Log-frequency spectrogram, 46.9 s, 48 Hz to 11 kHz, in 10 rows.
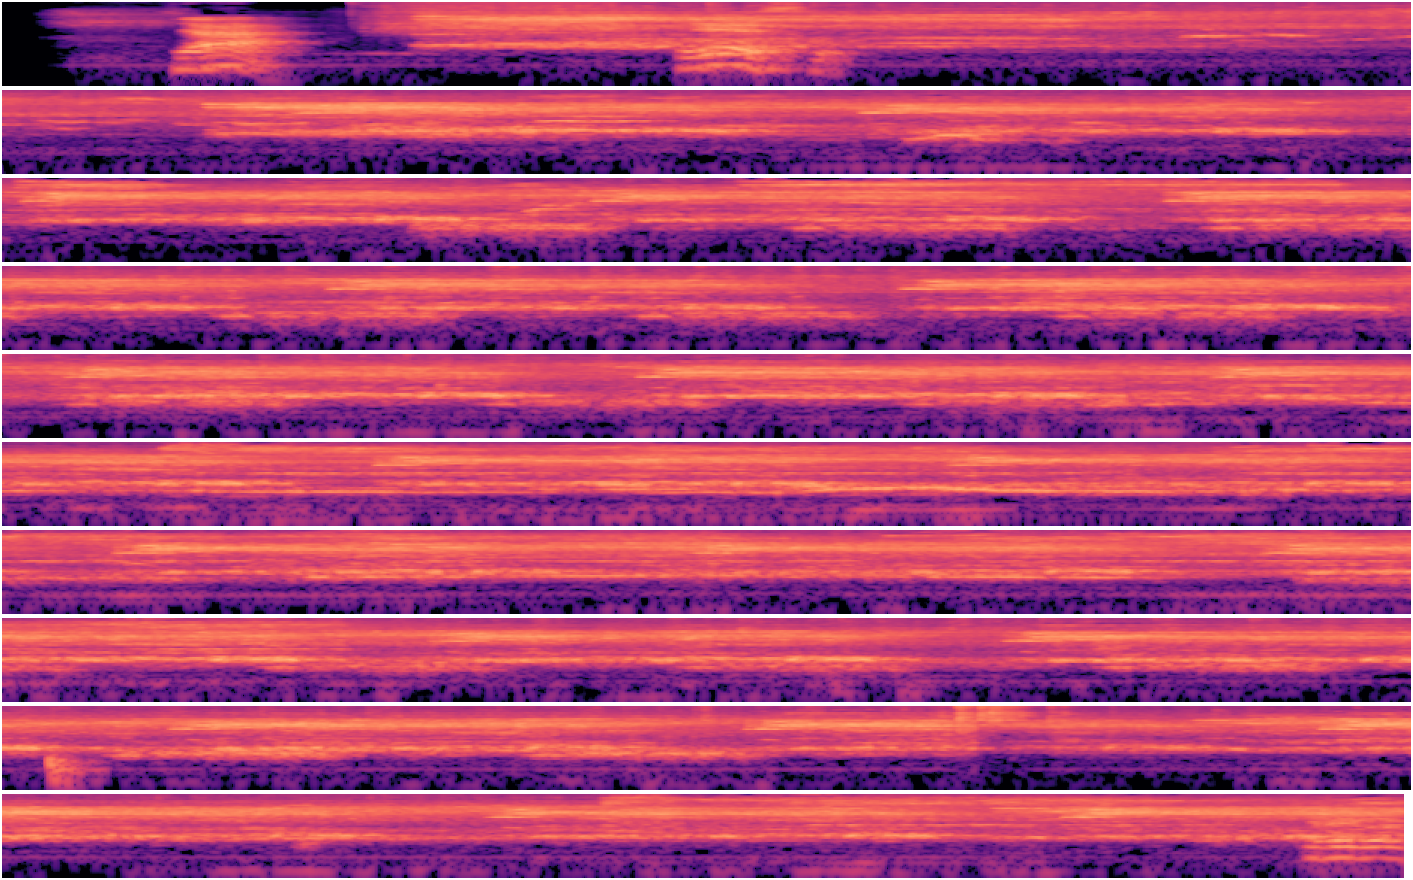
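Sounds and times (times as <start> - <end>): toys playing tinny electronic songs: 0.2 - 46.9.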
